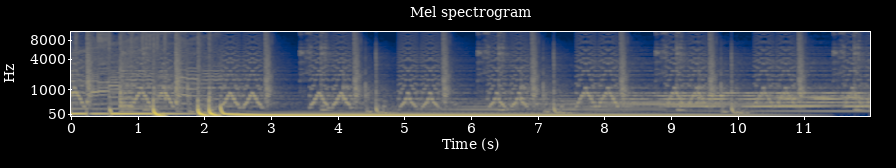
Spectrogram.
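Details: Loud electronic dance track with heavy sub-bass, wobbling synth lines and pounding drum hits throughout; no animal sound can be picked out.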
